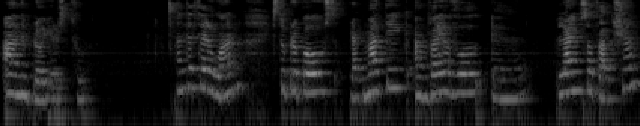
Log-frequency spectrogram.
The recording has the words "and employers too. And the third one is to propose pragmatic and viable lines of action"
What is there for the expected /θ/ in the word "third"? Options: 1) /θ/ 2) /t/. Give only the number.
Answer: 1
